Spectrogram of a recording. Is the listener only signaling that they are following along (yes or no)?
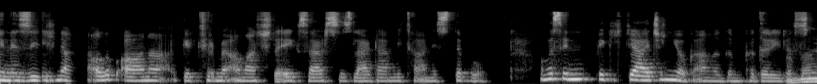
no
